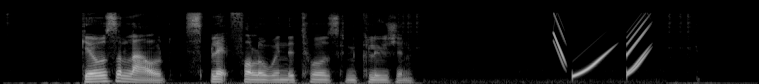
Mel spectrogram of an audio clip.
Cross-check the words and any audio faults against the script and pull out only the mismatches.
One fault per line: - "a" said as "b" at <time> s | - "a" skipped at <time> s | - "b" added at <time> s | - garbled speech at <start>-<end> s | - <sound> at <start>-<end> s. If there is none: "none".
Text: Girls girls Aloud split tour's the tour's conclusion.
- "girls" skipped at 1.1 s
- "tour's" said as "following" at 2.3 s
- chirp at 5.5-6.5 s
